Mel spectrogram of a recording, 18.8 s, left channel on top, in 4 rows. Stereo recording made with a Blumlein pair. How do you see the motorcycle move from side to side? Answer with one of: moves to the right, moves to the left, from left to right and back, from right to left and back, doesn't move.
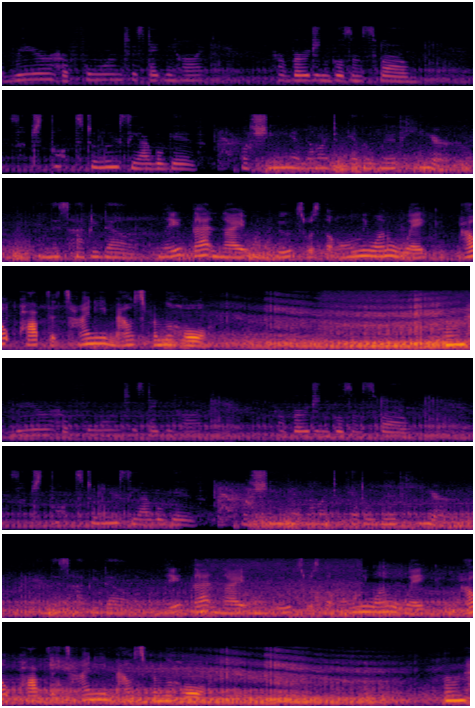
moves to the left.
